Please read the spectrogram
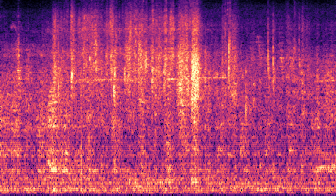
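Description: German Shepherd dogs panting, a breathy rasping noise, with a sharp click about three seconds in.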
